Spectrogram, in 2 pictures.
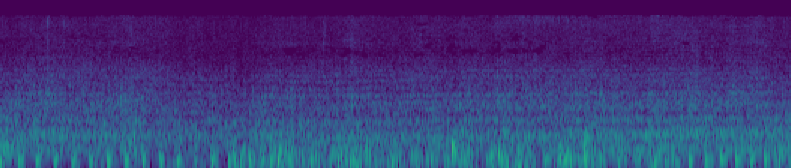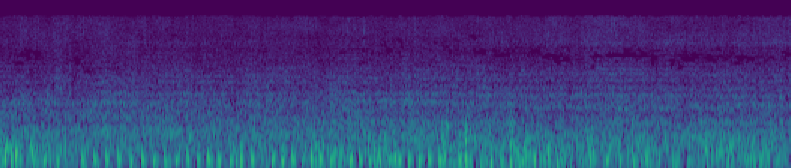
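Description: Small motorcycle engine running steadily at low speed, with a rapid, even low pulsing.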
